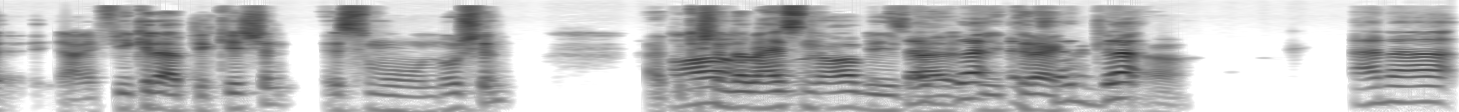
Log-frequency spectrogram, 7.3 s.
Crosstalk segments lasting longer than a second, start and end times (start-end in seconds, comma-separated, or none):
3.4-5.8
